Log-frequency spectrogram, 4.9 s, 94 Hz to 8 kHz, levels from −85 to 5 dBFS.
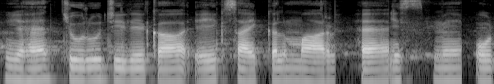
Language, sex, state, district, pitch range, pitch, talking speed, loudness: Hindi, male, Rajasthan, Churu, 105-115 Hz, 110 Hz, 120 wpm, -18 LUFS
